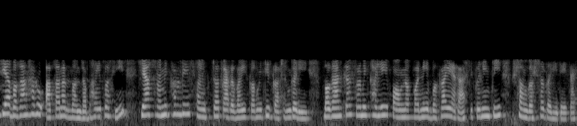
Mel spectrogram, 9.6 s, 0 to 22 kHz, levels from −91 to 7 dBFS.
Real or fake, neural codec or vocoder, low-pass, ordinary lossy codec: fake; codec, 16 kHz, 4 kbps, X-Codec, HuBERT features, trained on general audio; 3.6 kHz; none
